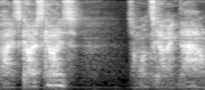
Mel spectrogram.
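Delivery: urgent, hushed whisper-shout. Narrating a scene, the speaker voices a character warning the group, whisper-shouting. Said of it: "whisper shouts at you all like".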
